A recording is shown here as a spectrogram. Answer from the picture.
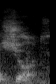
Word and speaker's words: short: by a vowel sound when it's followed by a consonant it is silent and we don't pronounce the R for example like short when I say short we say short okay yes all right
